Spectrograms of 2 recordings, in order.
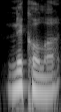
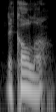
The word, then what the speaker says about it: Nikola: it's yoke anyway and his name is not um nicola it's nicola it's like nica it's nicola that's how it sounds that's the same that's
